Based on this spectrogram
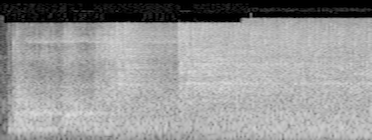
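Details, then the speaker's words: Vintage Ford tractor: engine catches straight away and settles into a steady, even idle with no misses; good idle. "Okay. I can live with that idle. That idle is good enough. I'm not going to mess with the idle back there."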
